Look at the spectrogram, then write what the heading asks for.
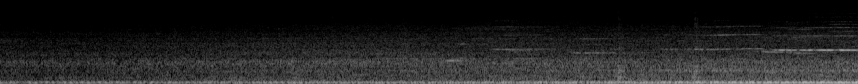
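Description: Ibara Railway IRT355 diesel railcar pulling in alongside the platform, its engine and wheels rumbling low and growing steadily louder as it draws level. Short high squeals join from about halfway and turn into a steadier squeal near the end as it brakes for the stop.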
